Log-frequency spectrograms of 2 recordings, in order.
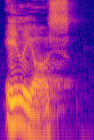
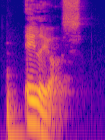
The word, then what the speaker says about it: eleos: It is pronounced alios, and I'll spell it with English letters so that you can see it more clearly. The letters would be E-L-E-O-S, alios.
